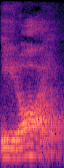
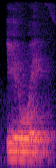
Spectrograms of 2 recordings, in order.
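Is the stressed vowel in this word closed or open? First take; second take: open; closed. First: The stressed o vowel is open. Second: The stressed o vowel is closed.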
